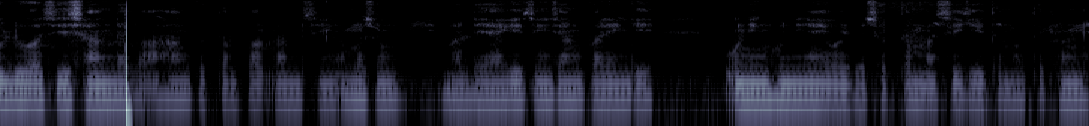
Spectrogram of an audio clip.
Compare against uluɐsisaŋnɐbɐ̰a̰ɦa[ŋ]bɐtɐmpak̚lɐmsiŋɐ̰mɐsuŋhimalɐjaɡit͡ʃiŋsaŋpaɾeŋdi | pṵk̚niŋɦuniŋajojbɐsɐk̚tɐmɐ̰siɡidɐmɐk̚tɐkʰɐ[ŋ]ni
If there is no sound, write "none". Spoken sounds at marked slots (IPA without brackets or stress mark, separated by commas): ŋ, ŋ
